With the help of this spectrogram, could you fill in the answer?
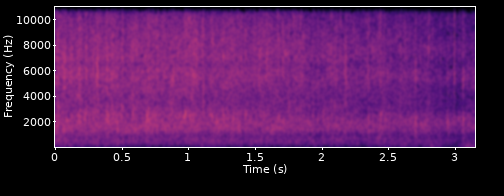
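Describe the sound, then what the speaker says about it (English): Applause at a middle school awards ceremony after a student is named 8th grade Student of the Year: a steady, dense crowd clapping that fills the whole stretch at a moderate, fairly distant level. "one more round of applause"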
